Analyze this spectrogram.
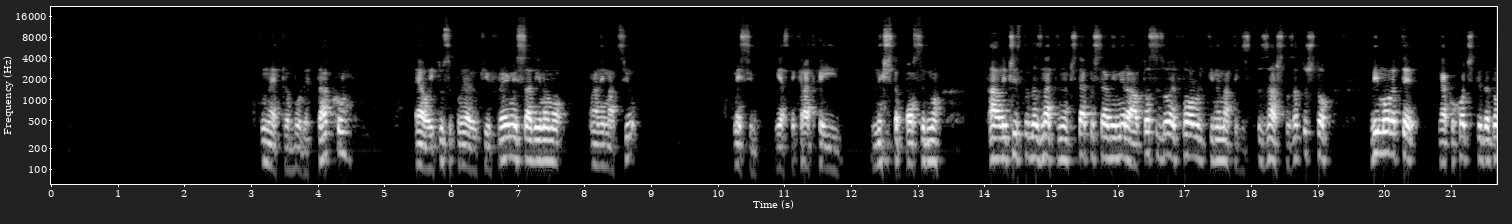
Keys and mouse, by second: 10.1 click.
